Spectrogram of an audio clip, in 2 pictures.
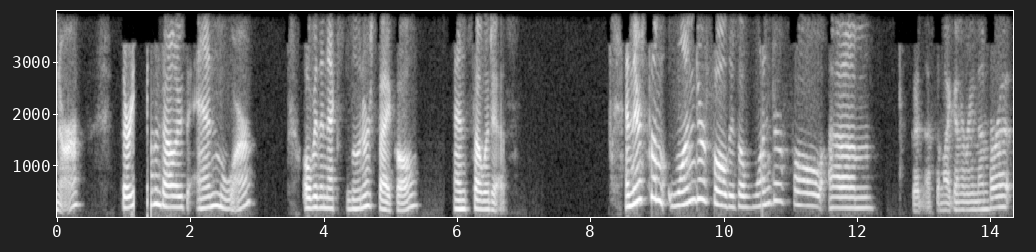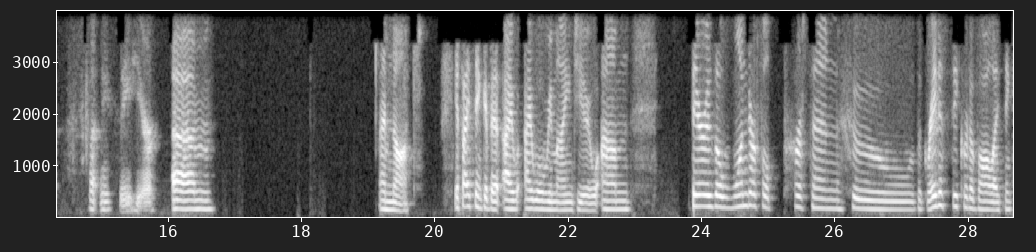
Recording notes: in response to callers' questions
